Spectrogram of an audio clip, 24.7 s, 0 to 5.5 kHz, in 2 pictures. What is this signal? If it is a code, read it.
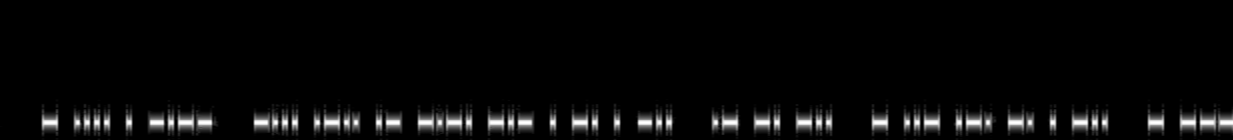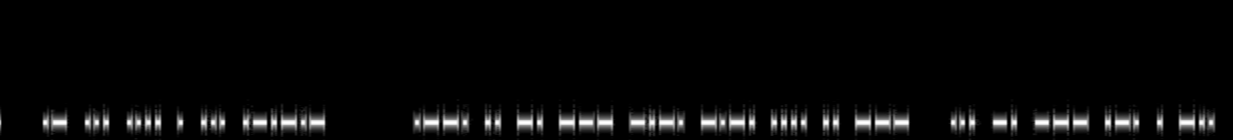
Morse code, heard as a keyed tone, about 25 wpm, 700 Hz. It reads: THEY BLACKENED AND TURNED TO ASHES. PINOCCHIO SNORED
